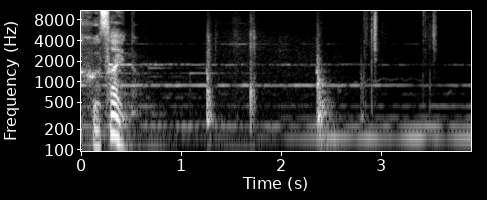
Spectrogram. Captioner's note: knocking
